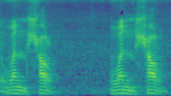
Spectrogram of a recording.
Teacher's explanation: اور یہاں پر وانحر ہا کے ساتھ، ہا عین، ہا جو ہے نا، عین جہاں سے نکلتا ہے وہیں سے یہ ہا بھی نکلے گی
